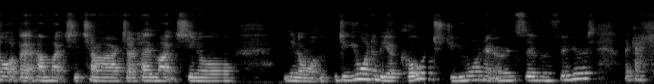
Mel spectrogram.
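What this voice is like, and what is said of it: Usual voice. Nothing is said of it.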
